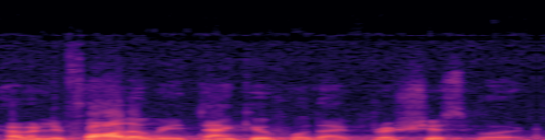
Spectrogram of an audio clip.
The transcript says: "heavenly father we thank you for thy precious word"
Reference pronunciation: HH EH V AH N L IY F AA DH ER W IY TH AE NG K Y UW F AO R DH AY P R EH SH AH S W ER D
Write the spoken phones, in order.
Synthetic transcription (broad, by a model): HH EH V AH N L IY F AA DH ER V IY T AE NG K Y UW F AO R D AY P R EH SH AH S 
